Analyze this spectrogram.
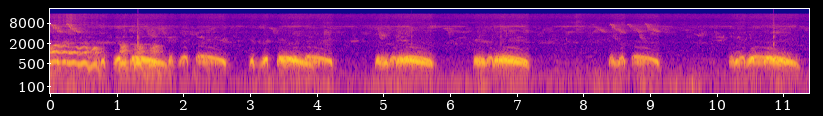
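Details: Cà Mau spotted dove in Vietnamese tú style, delivering steady phrases of mellow low coos, short notes leading into a longer, downward-curving final coo, repeated about every two seconds.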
